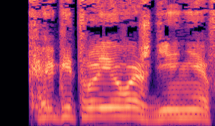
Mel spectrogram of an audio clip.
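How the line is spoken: Snorting. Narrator (Russian): фыркнул Олли

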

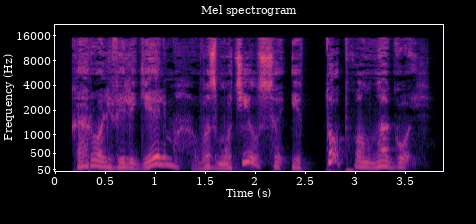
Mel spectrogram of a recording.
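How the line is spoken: Whispering to a child. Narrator (Russian): шептала мать ребенку

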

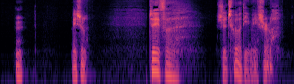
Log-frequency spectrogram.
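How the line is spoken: Relieved sigh, nasal snort. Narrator (Chinese): 红军笑了，叹了口气，从鼻子里哼了一声说

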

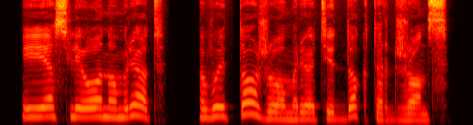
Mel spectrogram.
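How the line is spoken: Plain. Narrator (Russian): говорит Фахим

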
